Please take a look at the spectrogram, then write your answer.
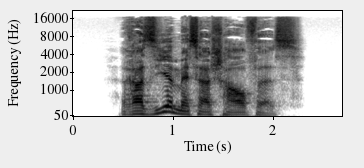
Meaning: strong/mixed nominative/accusative neuter singular of rasiermesserscharf
- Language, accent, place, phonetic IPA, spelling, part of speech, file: German, Germany, Berlin, [ʁaˈziːɐ̯mɛsɐˌʃaʁfəs], rasiermesserscharfes, adjective, De-rasiermesserscharfes.ogg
